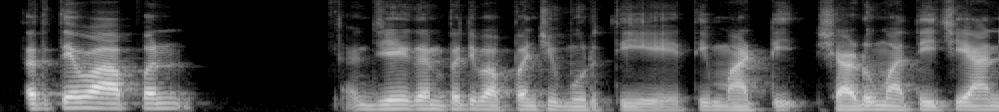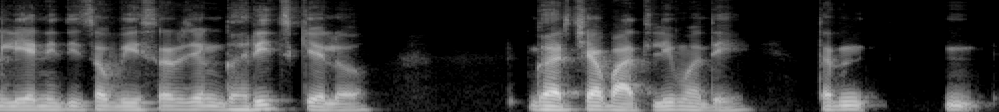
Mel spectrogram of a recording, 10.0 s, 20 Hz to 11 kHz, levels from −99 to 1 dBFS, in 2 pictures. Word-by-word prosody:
तर 140 - +5
तेव्हा 155 -1 +8
आपण 145 +1 +3 1.0
जे 125 +1 +3
गणपती 120 0 +1
बाप्पांची 110 0 +1
मूर्ती 100 -1 -5
आहे 90 - -6
ती 105 - -3
माटी 100 -2 -2
शाडू 105 +2 +4
मातीची 105 0 -1
आणली 105 -1 0
आणि 100 0 -2
तिचं 105 0 -3
विसर्जन 105 +1 -3
घरीच 120 +4 -2
केलं, 90 -3 -3 0.9
घरच्या 105 0 +4
बादलीमध्ये 95 -2 -2 0.4
तर 105 - -1
नी 115 0 0 0.4
नी - - -4
105 Hz, 140 wpm, -23 LUFS, 100-115 Hz, 1.0 s, तेव्हा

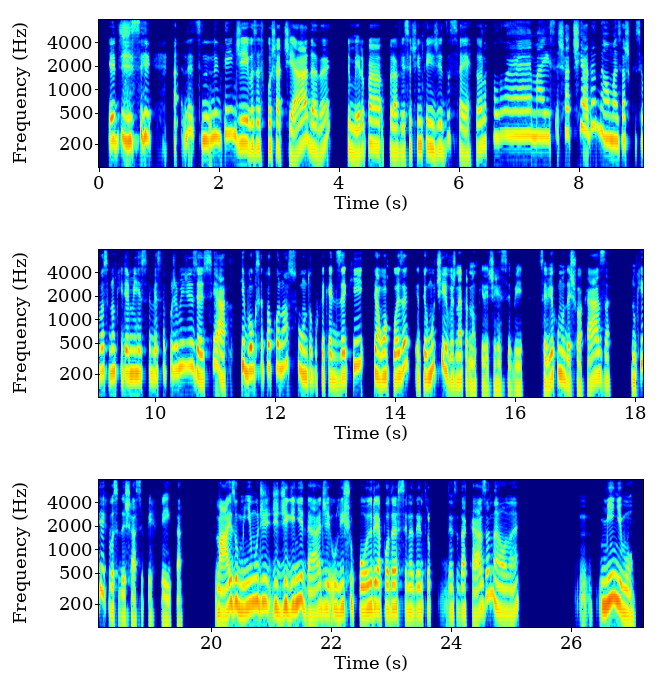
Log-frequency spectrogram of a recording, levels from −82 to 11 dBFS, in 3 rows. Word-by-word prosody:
Eu 220 +1 +4
disse: 230 +2 +1 0.3
"Ah, - - -8
nossa. 150 - -5
Não 225 +2 +1
entendi, 245 -5 +1
você 185 0 0
ficou 185 +1 -3
chateada?" 185 +2 +3
Né, 185 - -3 0.3
primeiro 160 -2 0
pra 195 -2 +1
pra 165 -3 +1
ver 160 0 -5
se 190 - -4
eu - - -7
tinha 195 +2 -4
entendido 185 +1 -3
certo. 170 - -5
Ela 190 +3 -2
falou: 250 +2 -7
"É, 265 0 -2
mas 255 -1 -3
chateada 320 +4 -1
não 275 -7 -1
mas 225 -2 0
acho 225 +1 -3
que 205 - -29
se 215 - -10
você 215 0 -1
não 210 +1 0
queria 210 -1 0
me 200 0 +1
receber 200 0 -2
você 230 - -8
podia 230 +1 -3
me 250 +1 -1
dizer". 255 -5 +2
Eu - - +5
disse: 180 +1 -5
"Ah, 175 -2 +5 0.2
que 265 - +4
bom 220 0 +6
que 225 - -9
você 245 - -3
tocou 245 +1 +1
no 245 - 0
assunto 210 -7 -2
porque 185 0 -5
quer 180 +1 +2
dizer 175 +2 +2
que 260 +9 -2
tem 205 - +5
alguma 190 +1 +3
coisa 190 +8 +3
eu - - -3
tenho 180 -1 +1
motivos, 220 - +1
né, 170 0 +2
pra 175 0 -4
não 140 -2 -3
querer - - -6
te - - -7
receber. 130 -1 -6 0.2
Você 160 - -2
viu 180 +5 +3
como 205 -2 0
deixou 155 -4 -1
a - - -7
casa? 170 +2 -1 0.3
Não 165 - -2
queria 280 - -1
que - - -18
você 165 -2 -2
deixasse 135 0 -3
perfeita, 125 -2 -8 0.5
mas 160 +7 +6
o - - +6
mínimo 190 +4 +2
de 210 0 +1
dignidade. 180 -2 +2
O - - 0
lixo 180 +5 0
podre 180 +2 +4
apodrecendo 175 -1 +2
dentro 170 +2 -3
dentro 165 +1 -10
da 165 0 0
casa 170 +6 0
não, 170 - +1
né?". 155 +5 -5 1.0
Hum, - - -13
mínimo. 195 - +5
190 Hz, 205 wpm, -21 LUFS, 170-225 Hz, 1.0 s, bom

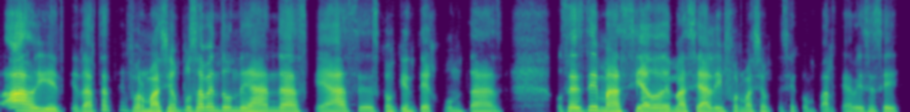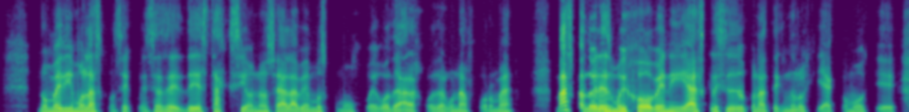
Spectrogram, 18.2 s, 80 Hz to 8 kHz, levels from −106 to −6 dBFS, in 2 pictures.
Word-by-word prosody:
ay, 210 -6 +9
es 160 -1 -3
que 170 +1 -14
dar 190 +3 0
tanta 245 +6 -8
información, 200 -3 +1
pues 225 -2 -4
saben 225 0 +3
dónde 220 -3 0
andas, 205 0 +3
qué 170 -1 -5
haces, 210 +2 +1
con 170 -2 -7
quién 170 0 -5
te 155 -2 -2
juntas. 195 -1 -4 0.5
O 180 - -14
sea, 215 +4 +5
es 215 -3 0
demasiado 200 -3 +4
demasiada 180 +1 +3
la 205 - -1
información 155 -4 -7
que 185 - -23
se 175 -1 -15
comparte. 145 +3 -11
A - - -9
veces 150 +3 -7
se 135 -4 -6 0.5
no 185 +2 -5
medimos 190 -1 +1
las 175 -3 +1
consecuencias 145 +3 -10
de 150 -4 -2
de 140 +1 -1
esta 135 +5 -3
acción, 145 0 -7
o 180 - -4
sea, 150 -4 -1
la 130 0 0
vemos 145 +2 -6
como 135 -2 -17
un 135 - -13
juego 140 +1 -8
de, 135 - -3
a 130 - -2
lo - - -1
mejor, 140 +3 -10
de 135 - -5
alguna 130 0 -5
forma, 145 +4 -7 0.4
más 275 - +6
cuando 180 -3 +2
eres 175 -1 +5
muy 170 +1 +3
joven 165 +1 +3
y 150 -3 -2
has 140 +1 +4
crecido 160 -1 -5
con 150 -3 -9
la 130 - -1
tecnología 130 +2 -9
como 150 -7 -10
que 115 -1 -10
165 Hz, 210 wpm, -23 LUFS, 145-195 Hz, 0.5 s, ay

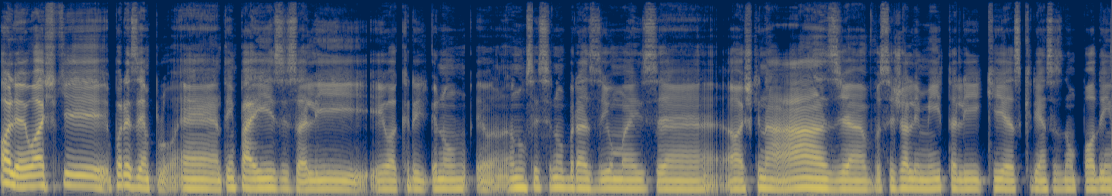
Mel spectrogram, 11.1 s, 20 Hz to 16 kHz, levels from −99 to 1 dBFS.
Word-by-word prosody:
Olha, 180 -6 +7
eu 150 +2 +5
acho 155 -2 +2
que 150 -5 +1
por 160 - 0
exemplo, 135 -4 0
eh, 125 -3 +2
tem 130 +2 0
países 125 -2 +1
ali 115 -1 0
eu 115 0 -2
acre 115 0 -4
eu 120 - -1
não 120 0 +1
eu 140 -2 -4
não 135 0 +5
sei 130 +1 -3
se 130 +1 -7
no 135 -1 +2
Brasil, 125 -2 0
mas, 120 -1 -1
eh, 115 0 -1
eu 115 - -3
acho 115 0 -2
que - - -5
na 125 +2 +3
Ásia 115 -2 +2
você 115 +3 -6
já 125 +1 0
limita 120 +1 0
ali 115 -1 -1
que 120 +1 -2
as 115 0 -1
crianças 115 -1 -5
não 115 -1 -3
podem 115 0 -2
120 Hz, 195 wpm, -23 LUFS, 115-130 Hz, -, Olha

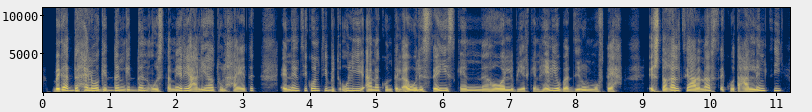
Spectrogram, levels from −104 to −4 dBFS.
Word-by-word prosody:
بجد 195 +7 +6
حلوة 205 +2 +3
جدًا، 200 +2 -1
جدًا، 185 +2 -3
واستمري 175 +7 0
عليها 190 +3 +1
طول 195 +1 -6
حياتِك، 170 +6 -4 0.4
إن 175 +4 +2
أنتِ 235 +3 -3
كنتِ 235 +1 0
بتقولي 225 +3 -2
أنا 180 +3 +1
كنت 175 -3 -7
الأول 180 +4 +4
السايس 180 +3 +1
كان 185 +2 -3
هو 170 0 +2
اللي 175 0 +2
بيركنها 155 0 -3
لي 215 +3 +3
وبادّي 165 -3 +1
له 185 - +2
المفتاح، 160 -3 -4 0.4
اشتغلتِ 200 +5 +1
على 175 -3 +4
نَفْسِك 190 0 -4
واتعلّمتِ 170 +8 0
185 Hz, 150 wpm, -24 LUFS, 165-210 Hz, 0.4 s, بجد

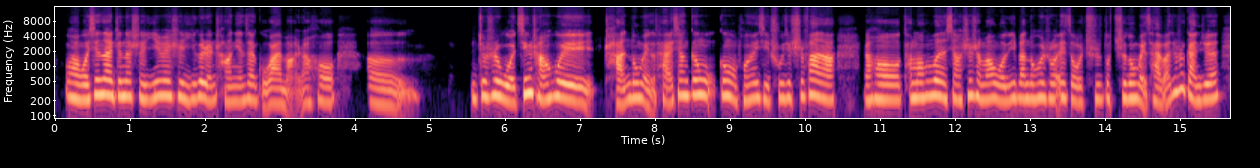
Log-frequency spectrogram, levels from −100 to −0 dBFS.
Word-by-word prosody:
哇， 230 -2 +2
我 215 0 +3
现 265 +5 +3
在 270 -1 +7
真 250 0 +1
的 245 0 +2
是 230 -3 -3
因 235 +4 -1
为 255 -1 +2
是 245 -1 -2
1 215 +1 -5
个 240 +1 +3
人 205 -3 0
常 190 -4 -2
年 195 0 -6
在 215 -1 -2
国 155 -7 -7
外 180 +1 +2
嘛， 165 - -4
然 185 - -7
后， 190 -1 -5 0.4
呃， 170 -5 -5 1.0
就 245 +2 0
是 255 +2 +3
我 205 -6 +3
经 275 +10 +5
常 220 -5 +3
会 215 - +3
馋 180 +2 +1
东 230 0 0
北 190 -7 -2
的 - - -7
菜。 180 +1 -3
像 255 +4 +1
跟 265 +1 +3
我 250 - -6
跟 255 0 0
我 240 -3 0
朋 205 +1 -5
友 225 - -1
一 - - -1
起 215 -3 -5
出 225 +3 -6
去 225 - -3
吃 245 +3 -5
饭 260 +1 +5
啊， 210 -2 +4 0.4
然 205 -1 -1
后 210 -1 +1
他 230 - -5
们 230 +2 +1
问 255 -3 +4
想 215 -1 -3
吃 255 +5 -2
什 240 -3 0
么， 215 +1 0
我 200 -3 -2
一 225 +2 -3
般 225 -1 0
都 215 - -2
会 230 +1 -1
说： 220 0 -2
“哎， 230 - -1
走， 210 -3 -5
我 190 - -4
吃 215 +4 -9 0.2
吃 230 - -4
东 225 0 +1
北 195 - 0
菜 200 -3 -2
吧。 - - -2
“就 300 - +1
是 345 - +2
感 245 -10 +1
觉， 220 +4 0
220 Hz, 285 characters per minute, -21 LUFS, 205-245 Hz, 1.0 s, 在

